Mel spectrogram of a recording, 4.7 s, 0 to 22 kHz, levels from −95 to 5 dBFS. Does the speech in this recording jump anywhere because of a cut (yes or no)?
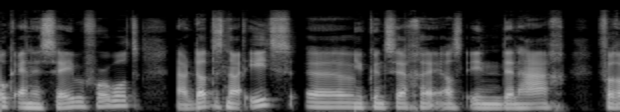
yes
